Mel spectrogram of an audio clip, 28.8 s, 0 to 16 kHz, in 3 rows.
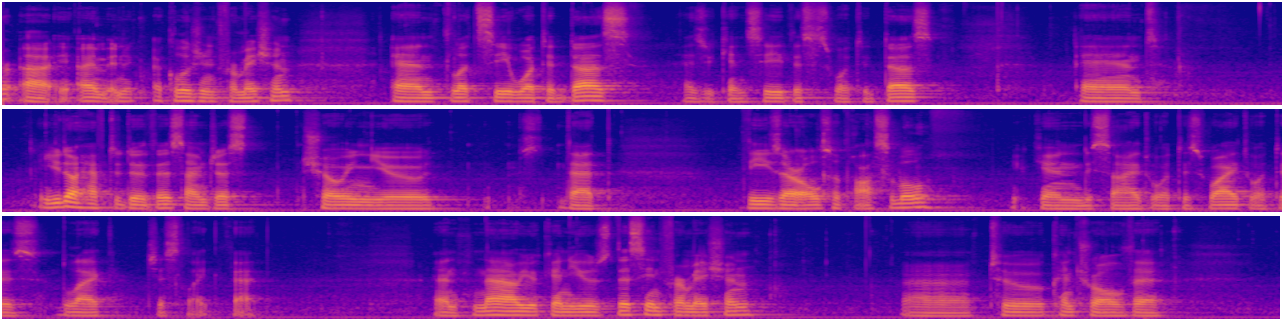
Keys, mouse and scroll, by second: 1.6 click, 2.0-2.3 middle drag, 3.0 ctrl+shift+click, 4.2-7.1 middle drag, 7.6 middle click, 8.5 ctrl+shift+click, 9.0 middle click, 9.6 click, 10.0 shift+a, 13.0-13.9 drag, 14.3 click, 14.5 click, 15.2-15.7 drag, 16.0 ctrl+shift+click, 17.0 click, 19.4-21.8 drag, 22.6 middle click, 23.6-23.9 drag, 24.2 click, 26.0 middle click, 26.7 middle click, 27.9 a, 28.5 click.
